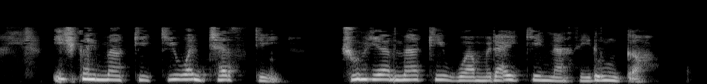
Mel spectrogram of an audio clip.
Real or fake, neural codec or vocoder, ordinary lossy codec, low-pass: fake; codec, 16 kHz, 1 kbps, FunCodec, trained on LibriTTS, 50 frames a second; MP3, 24 kbps; 7.2 kHz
